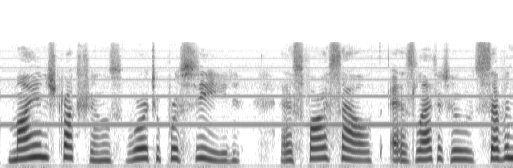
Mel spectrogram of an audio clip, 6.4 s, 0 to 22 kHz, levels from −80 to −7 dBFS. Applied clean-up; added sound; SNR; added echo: none; Drill; 20 dB; none.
